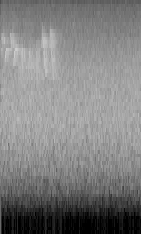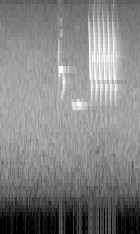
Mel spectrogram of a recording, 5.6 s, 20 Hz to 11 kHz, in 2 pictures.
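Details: Eastern towhee singing at Rondeau Park in June 2013: after a faint high twitter and a long quiet stretch, two sharp introductory notes lead into a fast, buzzy trill of about a half second, over steady background hiss.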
